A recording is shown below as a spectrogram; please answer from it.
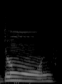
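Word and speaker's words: Dorne: the one you're gonna send me so oh Dune that's why they'd be saying it like that it's spelled d-o-r-n-e yeah yeah I just want something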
